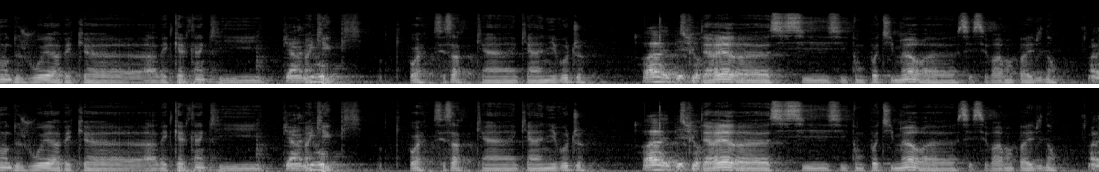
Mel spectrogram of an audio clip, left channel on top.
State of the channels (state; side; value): normal; both; correlation 0.96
